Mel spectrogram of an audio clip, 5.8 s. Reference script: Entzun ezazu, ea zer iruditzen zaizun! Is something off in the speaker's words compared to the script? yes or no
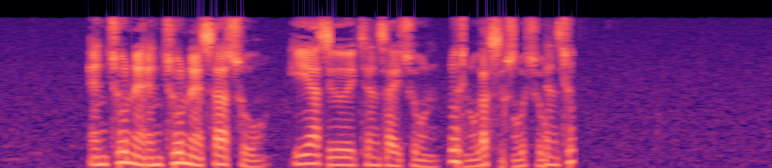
yes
